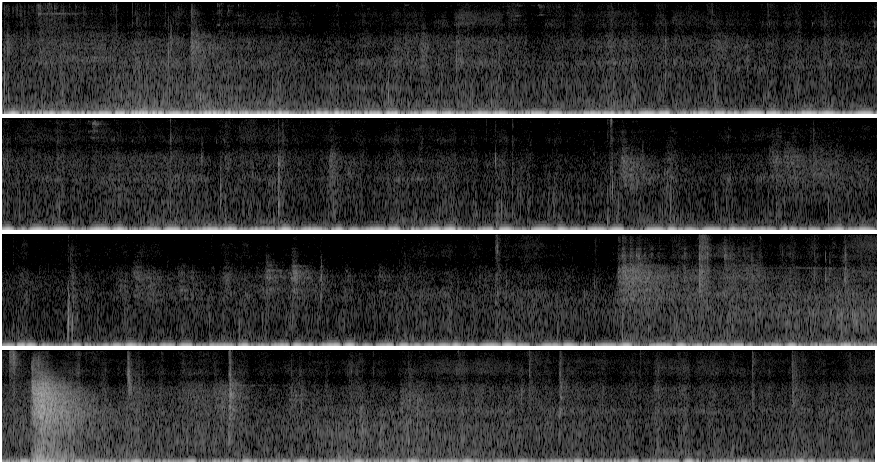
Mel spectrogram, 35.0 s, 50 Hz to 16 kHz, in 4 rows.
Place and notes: Ascolto il tuo cuore, città. I listen to your heart, city. Several chapters **SCROLL DOWN FOR ALL RECORDINGS** - Saturday market and plastic waste in the time of COVID19, Soundwalk
"Saturday market and plastic waste in the time of COVID19", Soundwalk
Chapter XXXIII of Ascolto il tuo cuore, città. I listen to your heart, city
Saturday April 4th 2020. Shopping in open market of Piazza Madama Cristina, including discard of plastic waste, twenty five days after emergency disposition due to the epidemic of COVID19.
Start at 3:52 p.m. end at 4:21 p.m. duration of recording 29'09''
The entire path is associated with a synchronized GPS track recorded in the (kml, gpx, kmz) files downloadable here:
Piemonte, Italia, 4 April 2020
